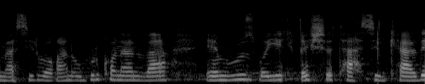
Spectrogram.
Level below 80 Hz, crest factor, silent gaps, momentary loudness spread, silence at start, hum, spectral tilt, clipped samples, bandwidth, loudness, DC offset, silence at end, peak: -80 dBFS; 22 dB; none; 6 LU; 0 s; none; -4 dB/octave; under 0.1%; 11.5 kHz; -40 LUFS; under 0.1%; 0 s; -18 dBFS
